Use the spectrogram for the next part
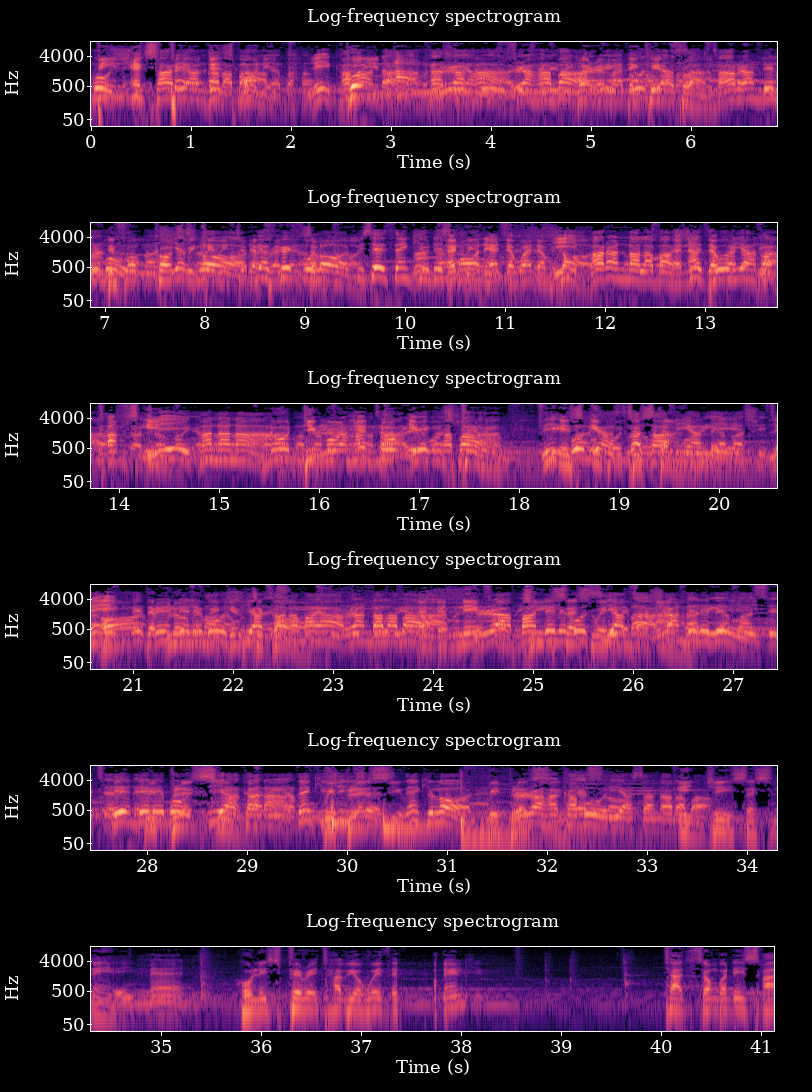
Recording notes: Preached at the Doxa Service.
